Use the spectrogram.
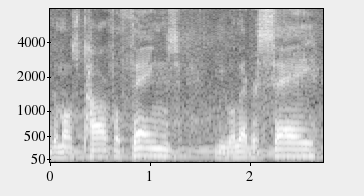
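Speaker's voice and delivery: low, soft, slowing invitation; hushed appeal. Acted. Pastor inviting the congregation to stand, in a hush. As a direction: draw them in close and quiet. Intimate altar call.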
